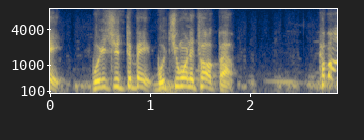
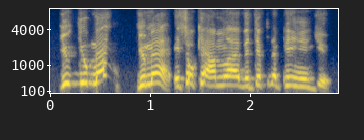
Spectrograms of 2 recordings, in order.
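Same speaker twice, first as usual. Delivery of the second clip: usual speaking voice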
